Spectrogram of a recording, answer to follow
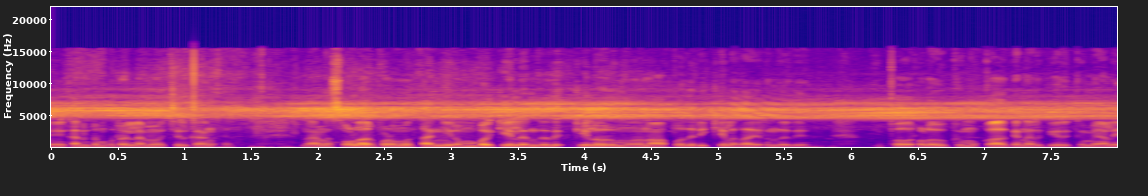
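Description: A steady high-pitched insect chorus, with a person talking over it.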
